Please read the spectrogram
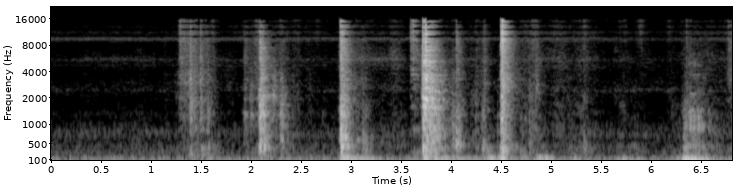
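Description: Kitchen handling clatter: a series of about six sharp knocks and clunks as dishes, a plate and utensils are picked up and set down on the counter, the loudest about midway.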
